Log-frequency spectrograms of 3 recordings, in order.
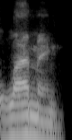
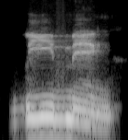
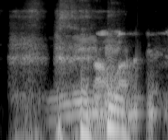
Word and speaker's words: Leeming: So do you want to pronounce it properly then? So everybody gets a gist of it? Leaming. Yeah. Leaming.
